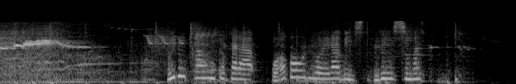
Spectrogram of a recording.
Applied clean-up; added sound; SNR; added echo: neural mask model RNNoise.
